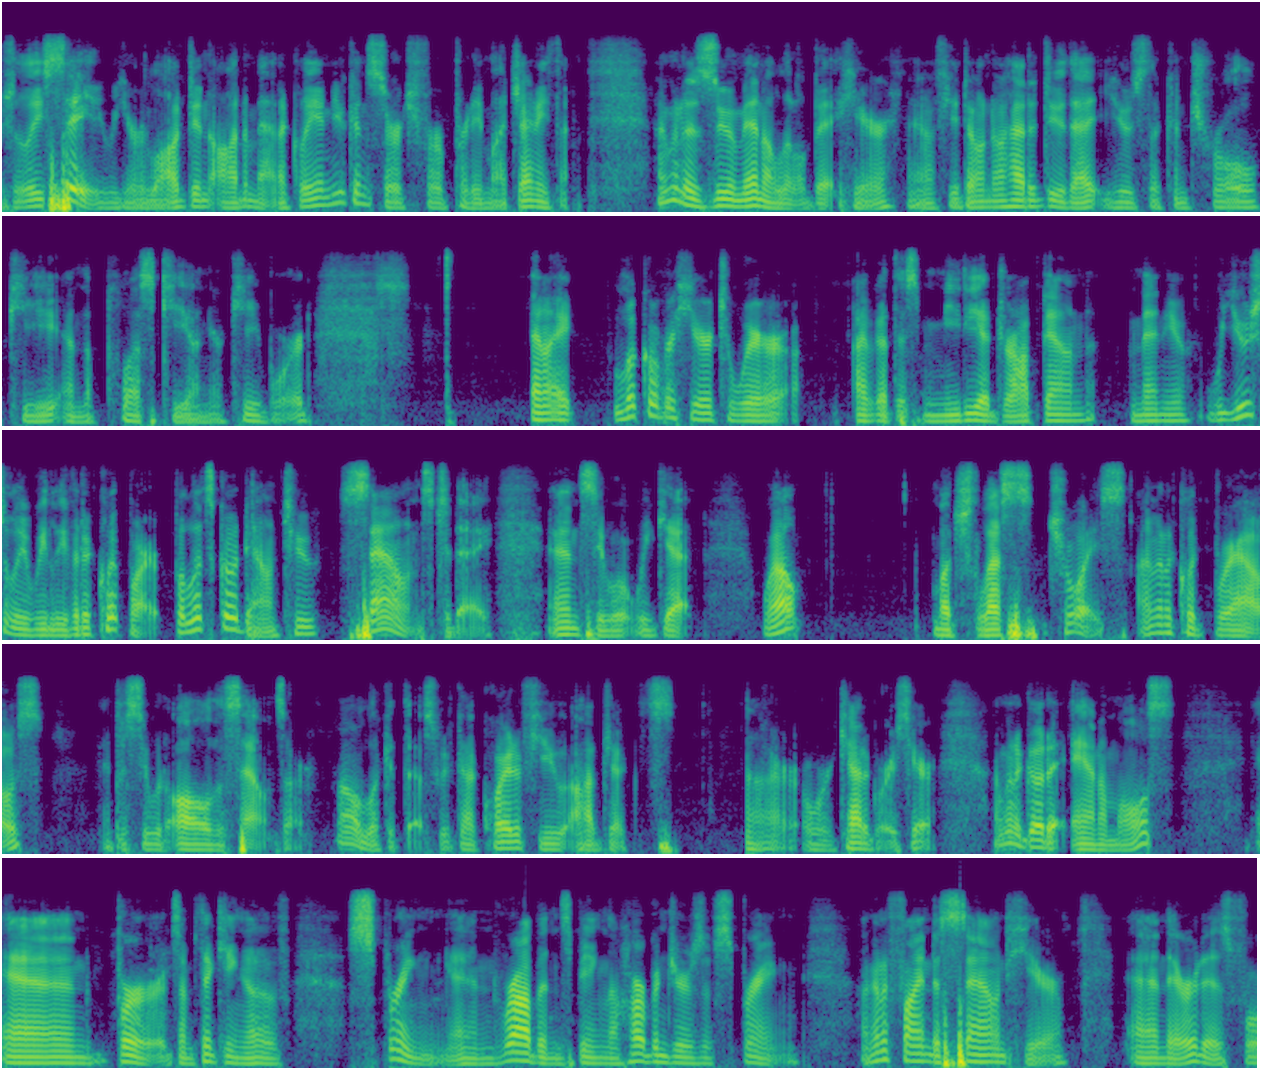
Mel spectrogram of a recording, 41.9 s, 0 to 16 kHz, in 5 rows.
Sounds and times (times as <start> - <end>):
Speech: 0.0 - 11.1, 11.9 - 22.1, 23.0 - 41.9.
